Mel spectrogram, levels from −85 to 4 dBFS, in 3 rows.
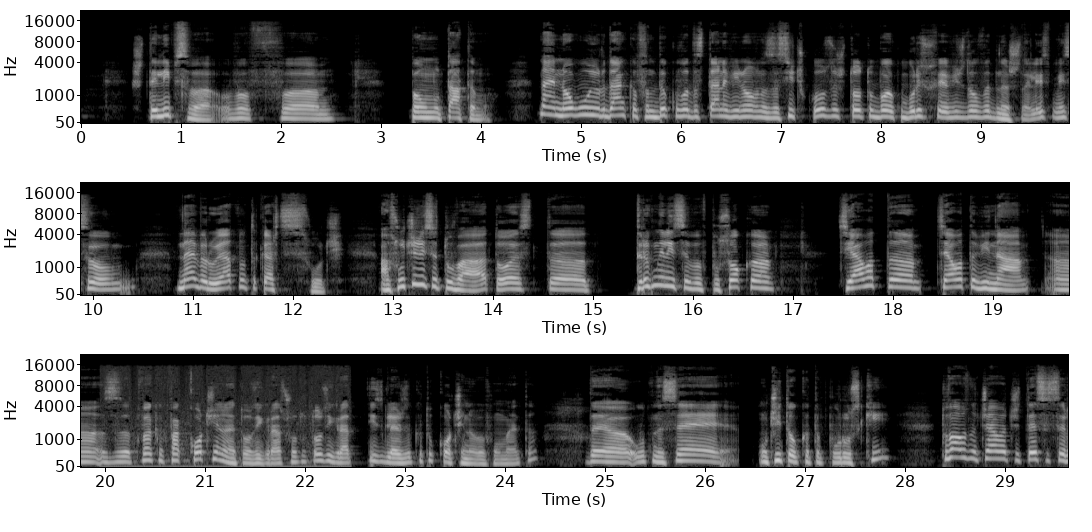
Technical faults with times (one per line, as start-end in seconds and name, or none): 19.95-22.46 low bit depth without dither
